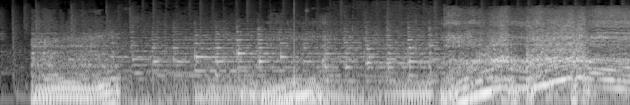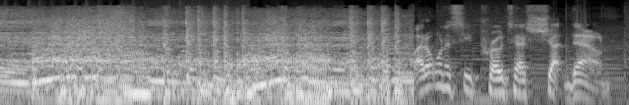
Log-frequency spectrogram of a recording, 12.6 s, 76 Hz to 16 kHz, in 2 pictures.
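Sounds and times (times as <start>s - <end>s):
car engine revving in traffic: 0.3s - 10.5s
car tires squealing: 1.9s - 10.4s
speech: 10.8s - 12.5s.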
